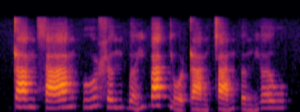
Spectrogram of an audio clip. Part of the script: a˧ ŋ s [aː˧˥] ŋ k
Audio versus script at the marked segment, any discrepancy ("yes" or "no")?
no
